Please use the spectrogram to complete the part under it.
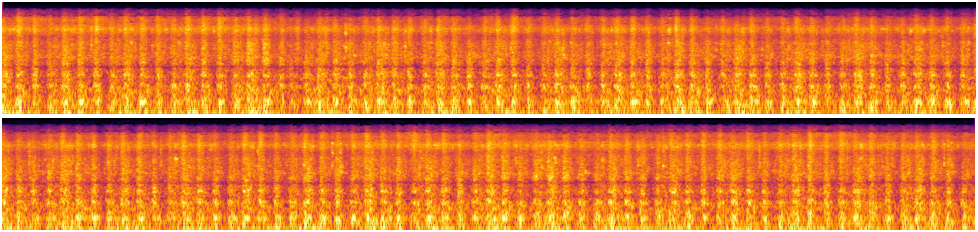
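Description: A railway track-laying machine runs with a loud, unbroken mechanical rumble and hiss that stays steady throughout.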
